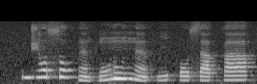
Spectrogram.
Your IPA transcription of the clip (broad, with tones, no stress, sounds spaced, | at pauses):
d͡ʒ ɔ˦ s ɔ˦˨ k ɛ̃˨ k͡p ũ˨˦ ɾ ũ˧ n ɛ̃˨ f i˧ h o˧ s a˧ k a˦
